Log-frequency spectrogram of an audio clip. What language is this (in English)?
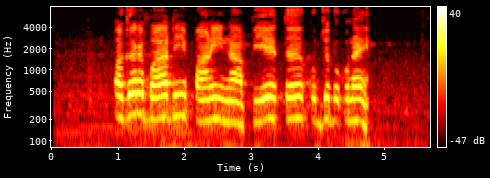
Sindhi Bhil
